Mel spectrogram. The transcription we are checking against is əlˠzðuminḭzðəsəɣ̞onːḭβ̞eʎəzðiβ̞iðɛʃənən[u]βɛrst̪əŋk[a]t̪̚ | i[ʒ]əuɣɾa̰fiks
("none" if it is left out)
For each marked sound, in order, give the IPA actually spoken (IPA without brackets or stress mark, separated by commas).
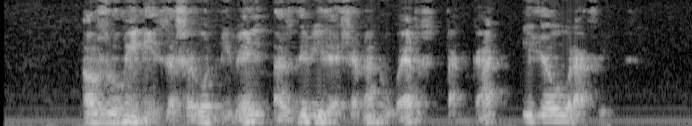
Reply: u, a, ʒ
